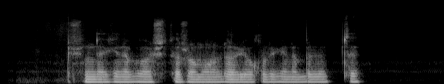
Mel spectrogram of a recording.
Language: Uzbek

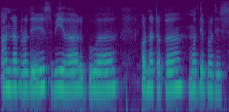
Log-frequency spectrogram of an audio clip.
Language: Nepali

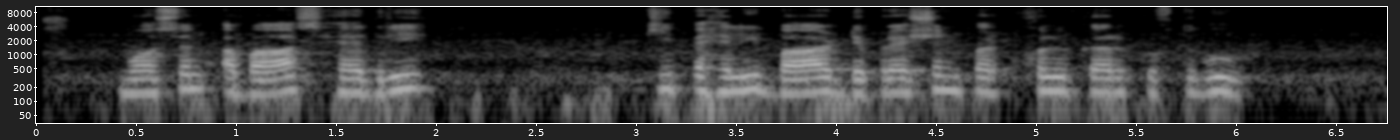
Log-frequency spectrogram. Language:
Urdu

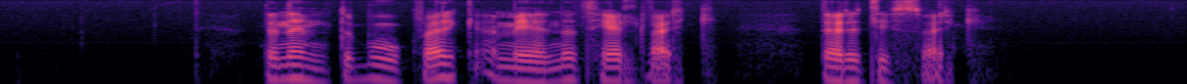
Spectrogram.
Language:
Norwegian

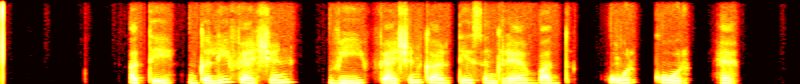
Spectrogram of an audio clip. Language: Punjabi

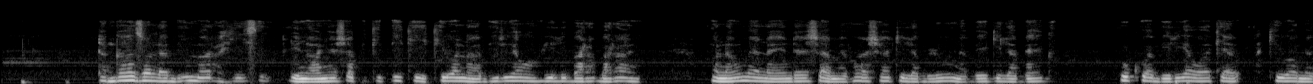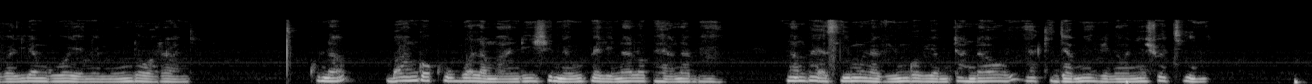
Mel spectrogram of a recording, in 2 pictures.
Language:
Swahili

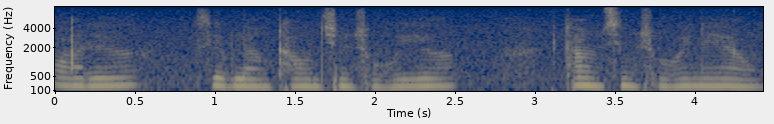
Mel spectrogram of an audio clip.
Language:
Bodo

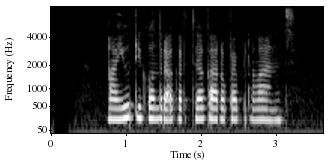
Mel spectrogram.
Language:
Javanese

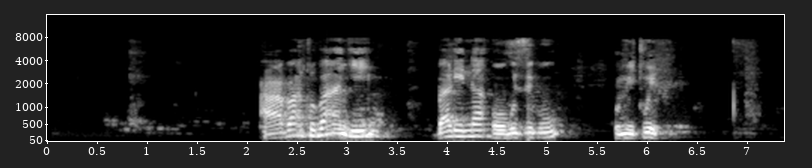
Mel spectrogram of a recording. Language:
Ganda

